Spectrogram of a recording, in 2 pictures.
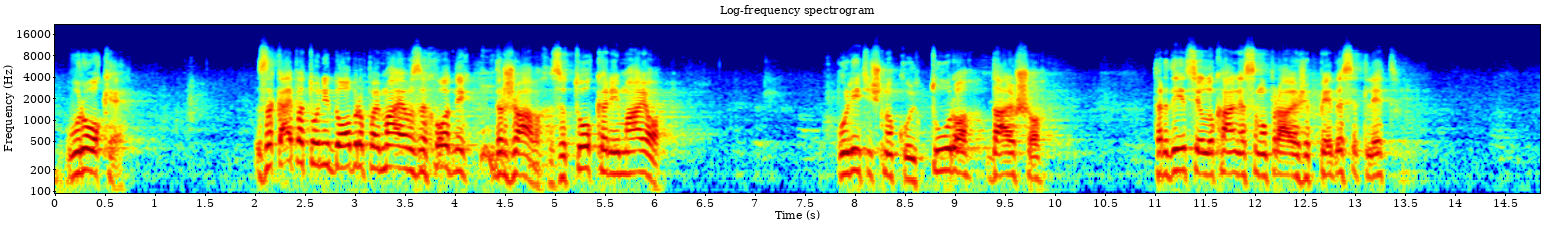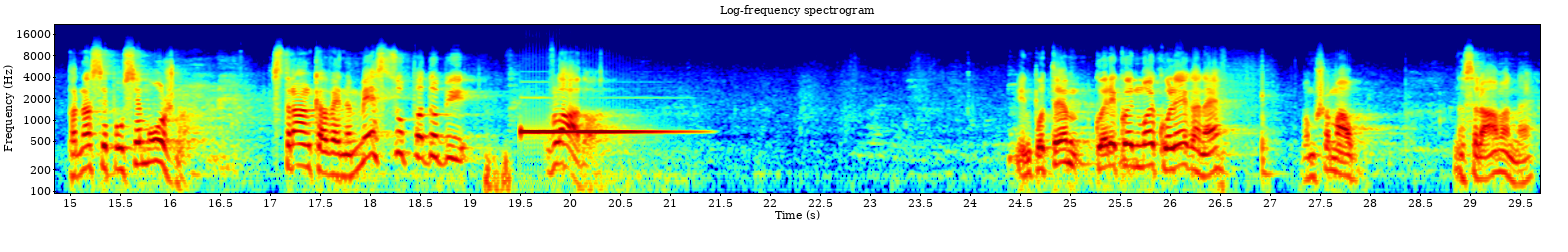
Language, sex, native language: Slovenian, male, Slovenian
